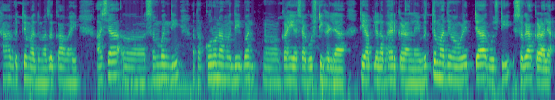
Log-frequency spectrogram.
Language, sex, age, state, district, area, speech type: Marathi, male, 18-30, Maharashtra, Nanded, urban, spontaneous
